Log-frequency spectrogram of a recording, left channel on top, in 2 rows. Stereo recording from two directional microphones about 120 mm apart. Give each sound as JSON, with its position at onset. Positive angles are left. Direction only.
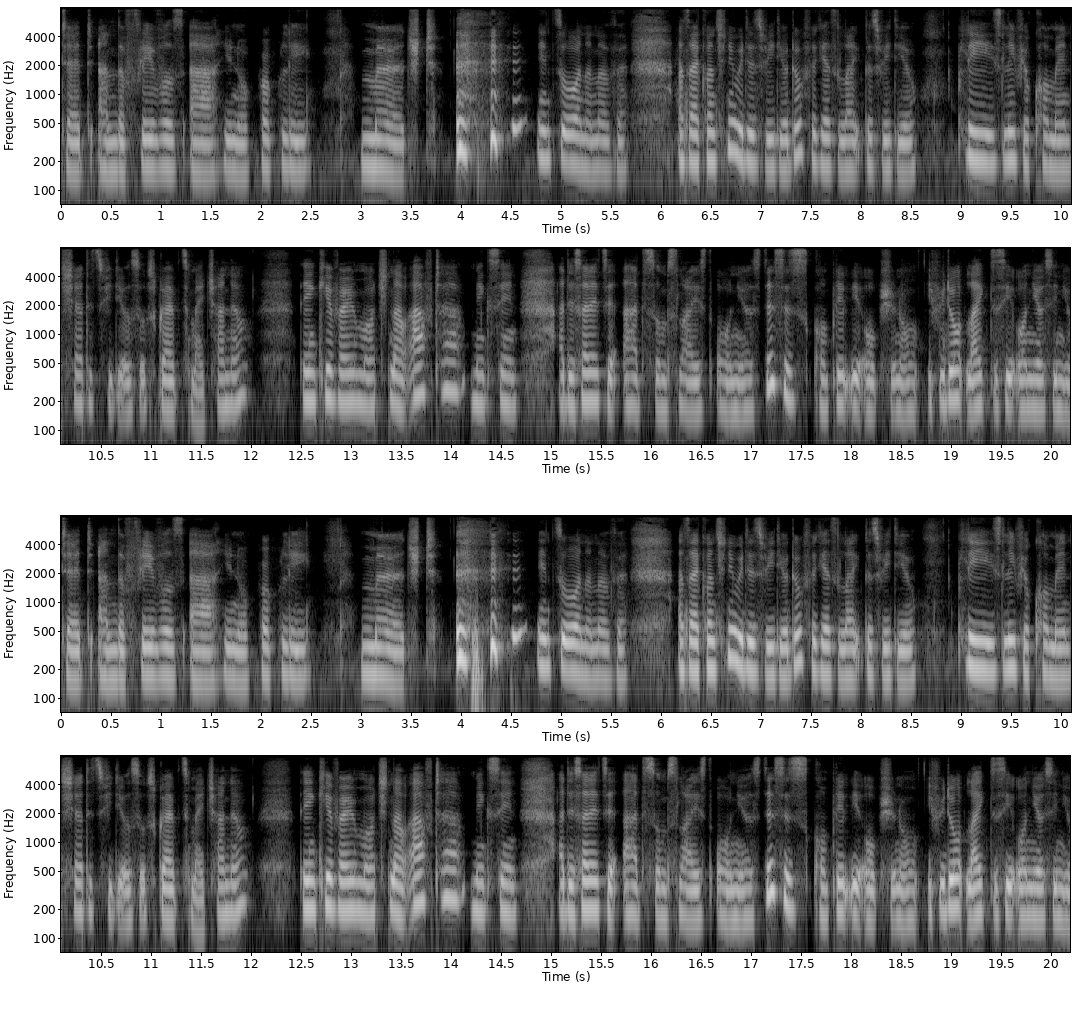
{"t": 0.0, "sound": "speech", "side_deg": -20}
